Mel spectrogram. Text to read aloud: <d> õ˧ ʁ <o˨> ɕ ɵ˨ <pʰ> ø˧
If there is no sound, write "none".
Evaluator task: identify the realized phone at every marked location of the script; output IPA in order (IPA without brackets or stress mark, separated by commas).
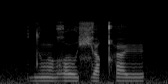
d, o˨, qʰ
